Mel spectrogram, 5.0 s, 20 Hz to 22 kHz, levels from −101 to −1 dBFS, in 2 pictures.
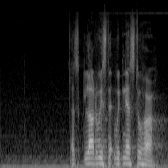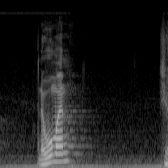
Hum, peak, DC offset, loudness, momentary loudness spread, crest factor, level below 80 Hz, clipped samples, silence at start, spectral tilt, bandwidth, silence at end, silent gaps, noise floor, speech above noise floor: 60 Hz at -55 dBFS; -20 dBFS; under 0.1%; -37 LUFS; 25 LU; 20 dB; -56 dBFS; under 0.1%; 0 s; -6 dB/octave; 16 kHz; 0 s; none; -59 dBFS; 23 dB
